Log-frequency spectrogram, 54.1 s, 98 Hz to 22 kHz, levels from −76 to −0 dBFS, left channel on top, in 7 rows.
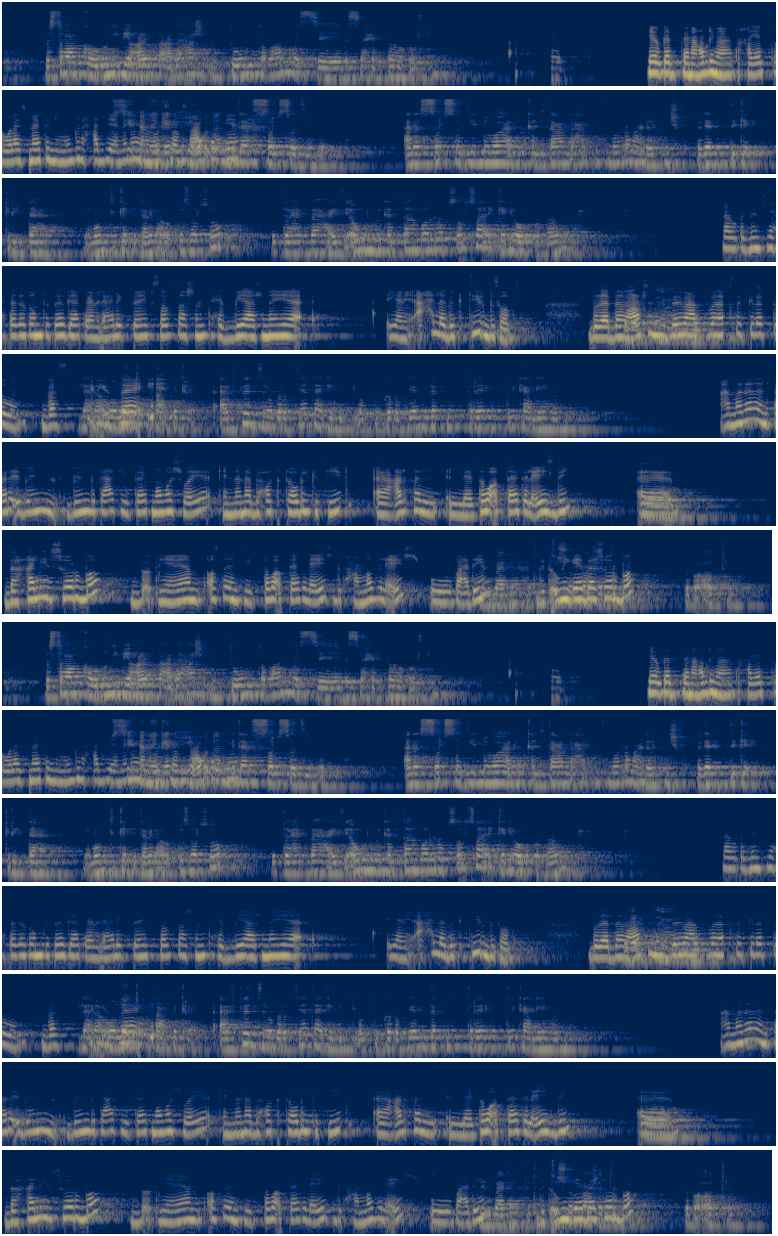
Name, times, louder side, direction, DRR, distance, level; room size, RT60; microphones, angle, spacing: voice 1, 0.4-4.4 8.8-11.0 11.8-16.0 16.3-17.7 18.2-21.2 29.4-30.2 31.7-36.7 45.1-45.5 50.7-50.8 51.2-52.6 53.3-53.8, equal, 10° right, 5 dB, 2.5 m, -34 dB
voice 2, 6.5-10.1 22.7-26.2 27.1-28.4 29.1-31.5 31.8-32.6 38.1-42.1 42.4-44.4 45.0-45.5 46.5-47.4 47.7-51.3 51.8-52.8, left 3 dB, 55° left, 17 dB, 0.7 m, -29 dB
27.0 x 15.5 x 9.1 m, 1.3 s
head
